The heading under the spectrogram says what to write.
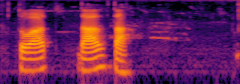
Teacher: জিহ্বার আগা সামনের উপরে দুইটি দাঁতের সঙ্গে লাগাইয়া তোয়া দাল তা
